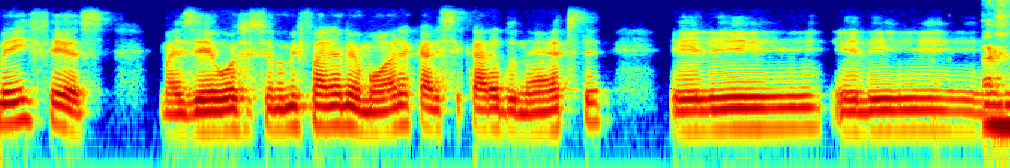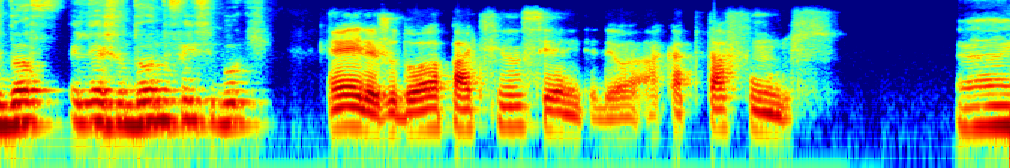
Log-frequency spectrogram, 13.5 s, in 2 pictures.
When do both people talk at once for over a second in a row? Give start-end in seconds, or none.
none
